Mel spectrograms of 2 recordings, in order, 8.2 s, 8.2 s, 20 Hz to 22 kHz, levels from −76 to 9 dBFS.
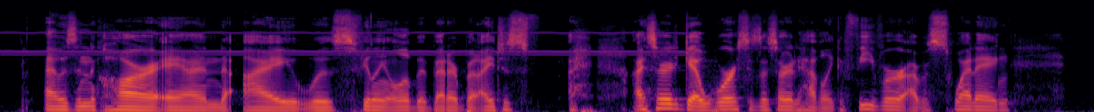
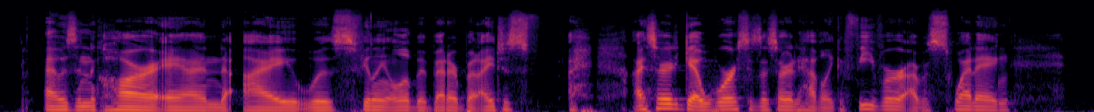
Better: second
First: high-pitched whine; noticeable; until 5.5 s; 3.5 kHz, 20 dB below the speech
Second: none

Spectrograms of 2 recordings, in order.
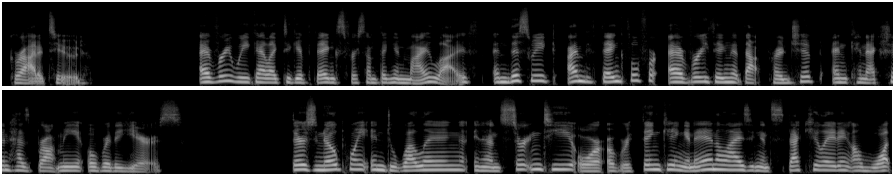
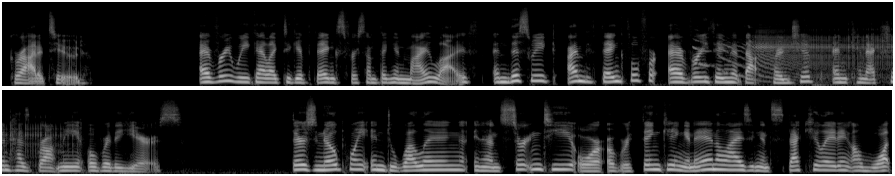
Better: first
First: none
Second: door banging; faint; from 7 to 10 s; peak 10 dB below the speech

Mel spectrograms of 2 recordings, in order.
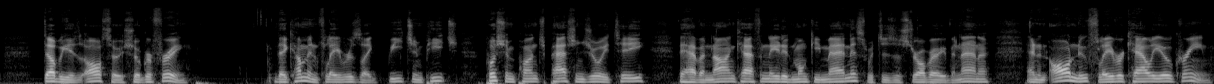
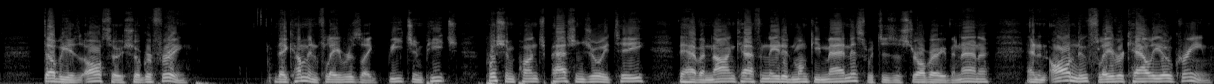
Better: first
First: none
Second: distortion; slight; 7% of the sound clipped

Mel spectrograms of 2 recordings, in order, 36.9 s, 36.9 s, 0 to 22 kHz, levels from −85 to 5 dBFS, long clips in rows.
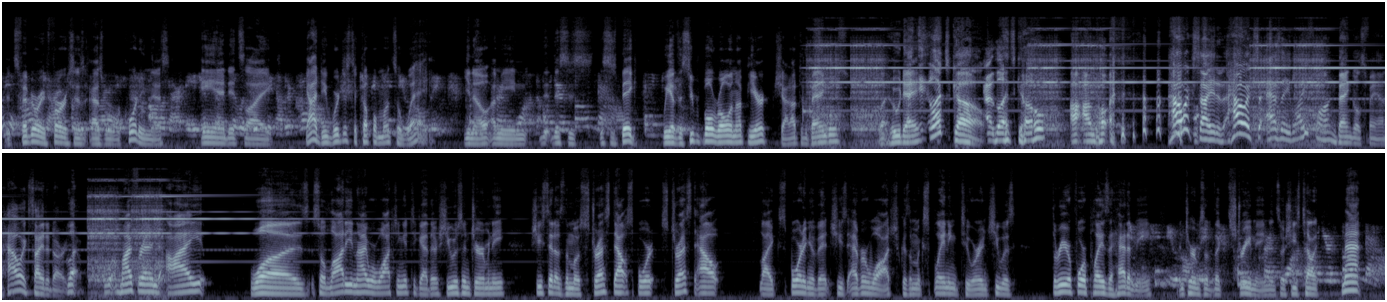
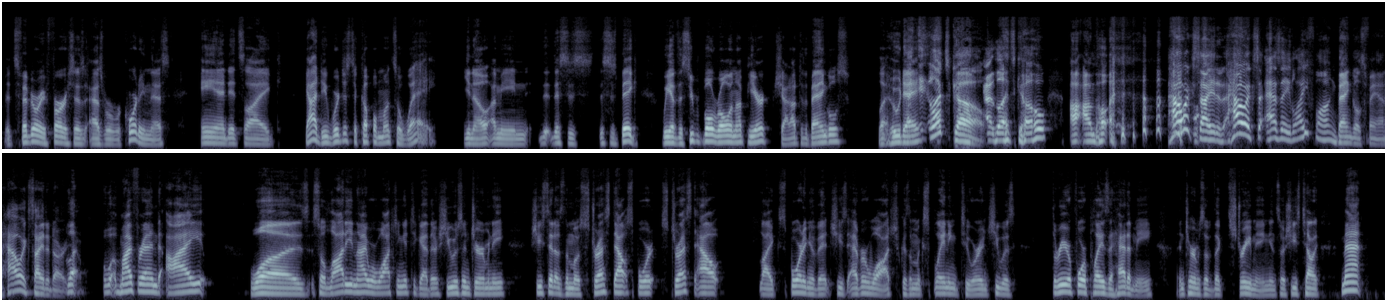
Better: second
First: alarms or sirens; loud; throughout; 2 dB below the speech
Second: none

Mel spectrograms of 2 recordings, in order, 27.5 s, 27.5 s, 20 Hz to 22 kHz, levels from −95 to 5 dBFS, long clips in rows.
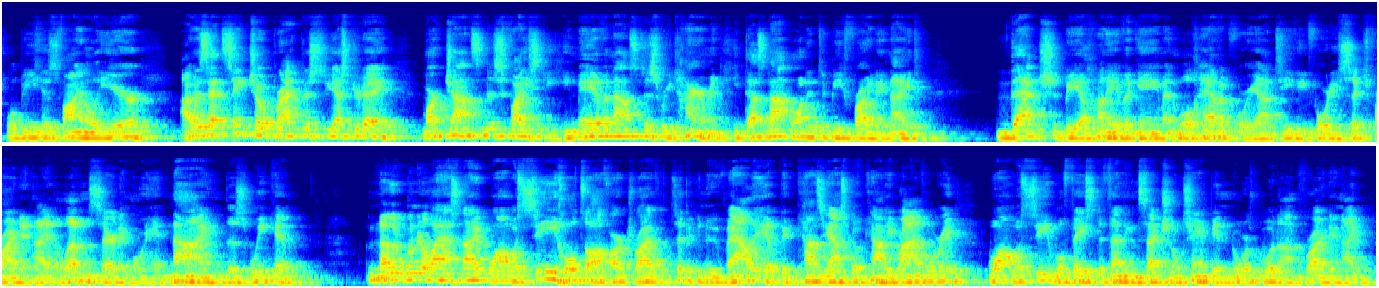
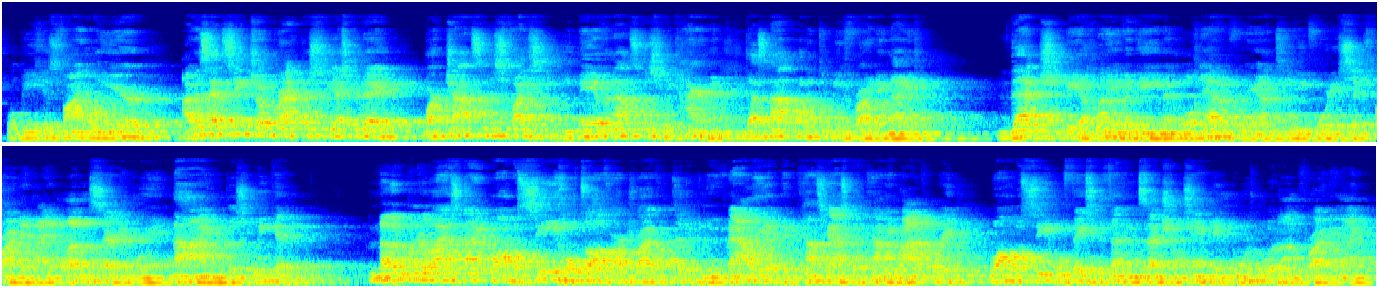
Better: first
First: room echo; slight; dies away in 0.5 s // off-mic speech; somewhat distant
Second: room echo; strong; dies away in 1.5 s // off-mic speech; far

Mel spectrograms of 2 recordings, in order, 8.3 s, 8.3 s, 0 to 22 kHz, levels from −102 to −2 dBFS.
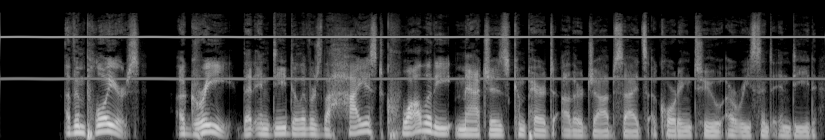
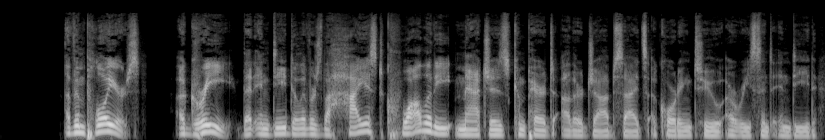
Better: second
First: high-pitched whine; loud; throughout; 8.5 kHz, 6 dB below the speech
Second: none

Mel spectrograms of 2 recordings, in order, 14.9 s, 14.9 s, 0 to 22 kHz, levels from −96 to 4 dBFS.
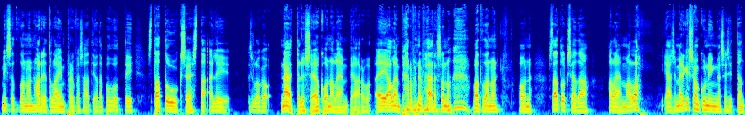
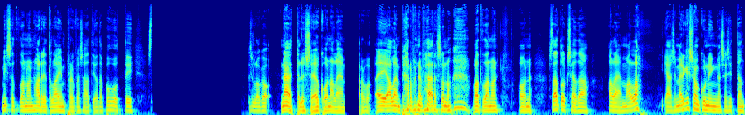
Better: first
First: none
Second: audio cutting out; at 3 s for 2 s and at 7 s

